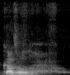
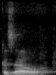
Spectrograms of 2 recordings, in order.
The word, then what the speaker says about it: ghazal: This is a ghazal, or I think Lorna Crozier pronounces it gazelle. That's the incorrect pronunciation, but the one that I prefer.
